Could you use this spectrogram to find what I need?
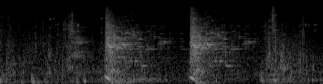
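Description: A clay pot shatters into pieces.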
